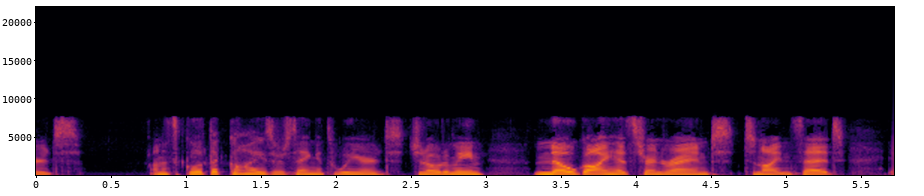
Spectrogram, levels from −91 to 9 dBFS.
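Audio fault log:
Nothing stood out on listening to this speech.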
